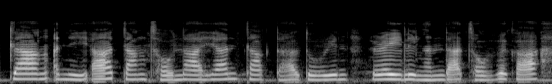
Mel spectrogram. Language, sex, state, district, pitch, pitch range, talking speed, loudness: Mizo, female, Mizoram, Aizawl, 225 Hz, 210-235 Hz, 175 wpm, -18 LUFS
